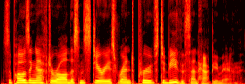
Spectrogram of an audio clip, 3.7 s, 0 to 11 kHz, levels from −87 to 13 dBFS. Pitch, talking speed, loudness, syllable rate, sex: 220 Hz, 195 wpm, -17 LUFS, 5.7 syllables/s, female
